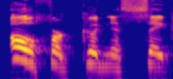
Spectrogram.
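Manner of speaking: loud, slow, fed-up groan of a line; exasperated. A narrator's reading. Hermione scoffing at the seer's prophecy, loud and exasperated. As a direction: drag it out in disbelief.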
